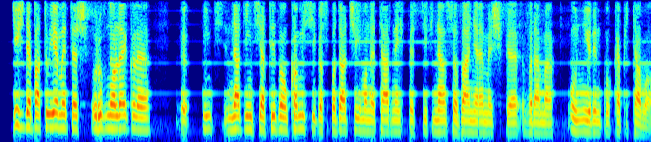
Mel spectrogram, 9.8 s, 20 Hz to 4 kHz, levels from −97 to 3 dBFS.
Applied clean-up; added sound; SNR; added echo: neural mask model RNNoise.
